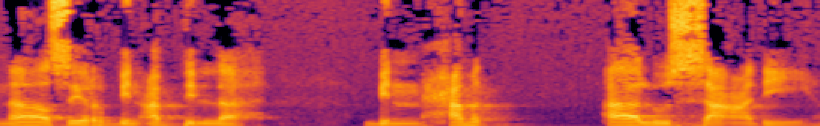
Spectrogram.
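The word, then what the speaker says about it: السعدي: Beliau adalah Abdurrahman bin Nasir bin Abdullah bin Hamad Al-Sa'di, atau sebagian membacanya dengan Si'adi.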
